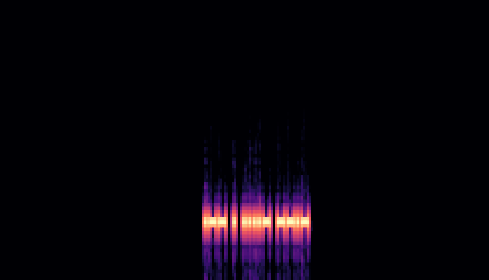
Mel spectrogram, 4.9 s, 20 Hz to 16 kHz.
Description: Morse code, heard as a keyed tone, about 46 wpm, 700 Hz. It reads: WE4Q
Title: USA Call Signs - 4 Characters - Repeated 3x - 50wpm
